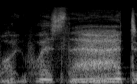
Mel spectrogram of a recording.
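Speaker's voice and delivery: hushed, whispered mutter under the breath. Voicing a character grasping their head after a telepathic message: muttering quietly under breath. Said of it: "quietly under my breath".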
